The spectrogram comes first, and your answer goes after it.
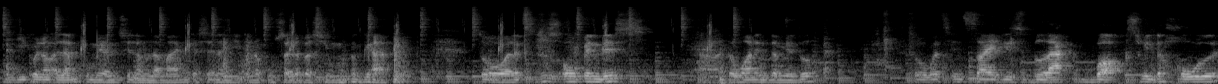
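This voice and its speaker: A man's voice: lowish voice, fairly even intonation, moderate pace. A man with a Filipino accent gives a casual unboxing commentary, chatting in mixed English and Tagalog and often tagging his sentences with "no?". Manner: chatty Taglish with frequent "no?" tags. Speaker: motovlogger. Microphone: small handheld camera mic. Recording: echoey room. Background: background music.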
